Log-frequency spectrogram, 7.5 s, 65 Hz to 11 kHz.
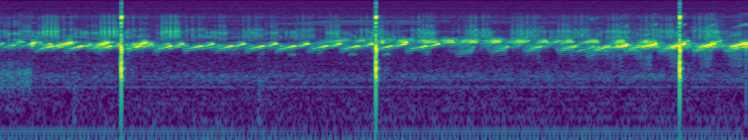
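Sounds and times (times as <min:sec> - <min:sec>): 
Limnodynastes tasmaniensis calling: 0:00.0 - 0:07.4.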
